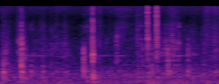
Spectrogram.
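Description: Faint clicks and taps of plastic dashboard trim being handled as the cover above the steering column is worked loose, about five small clicks spread across the two seconds.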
